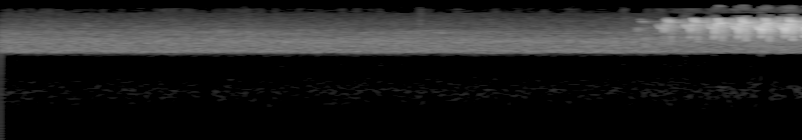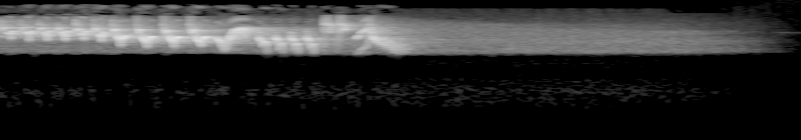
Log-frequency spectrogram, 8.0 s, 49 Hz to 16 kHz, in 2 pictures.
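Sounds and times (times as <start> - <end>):
common chaffinch Fringilla coelebs song: 3.2 - 7.4.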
